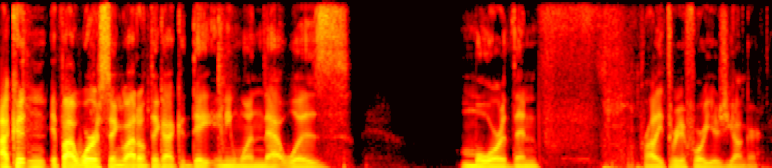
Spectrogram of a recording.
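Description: A man with a very deep, low pitch, lively intonation, big swings in loudness and a moderate pace, on a very clean recording with a silent background. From Virginia. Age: 20s. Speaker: podcast co-host. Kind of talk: casual chat.

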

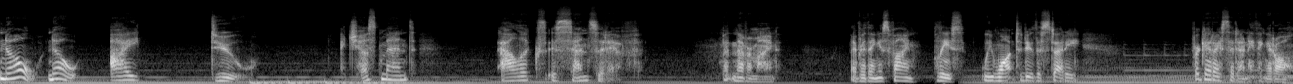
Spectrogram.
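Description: Over clear music, a woman does a put-on character voice, raspy and fairly low, at a moderate pace with long, frequent pauses. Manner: nervous, rambling, evasive.

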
